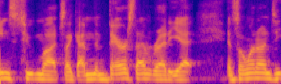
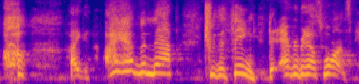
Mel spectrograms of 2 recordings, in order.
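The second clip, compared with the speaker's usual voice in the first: amazed realization; 9 semitones higher than usual. Retold or imitated. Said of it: "it's like".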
